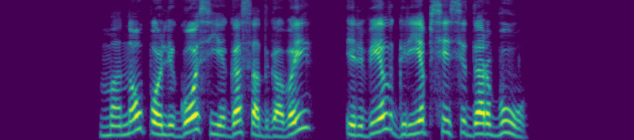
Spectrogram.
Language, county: Lithuanian, Vilnius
